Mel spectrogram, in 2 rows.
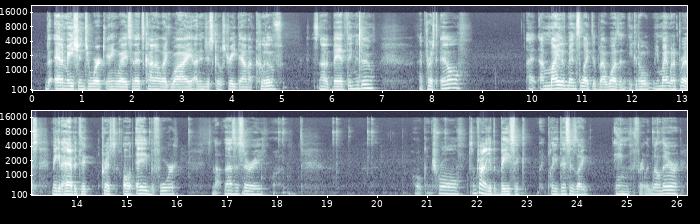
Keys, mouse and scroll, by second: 2.8 click, 10.4 click, 10.5 click, 14.8 click, 14.8 s, 14.9 click, 16.2 click, 16.3 click, 16.4 click, 18.1 click, 19.2 click, 19.9 shift+click, 21.3 shift+click, 21.3 ctrl+right click, 24.8 click, 25.0 click, 25.6 shift+click, 25.7 shift+click.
